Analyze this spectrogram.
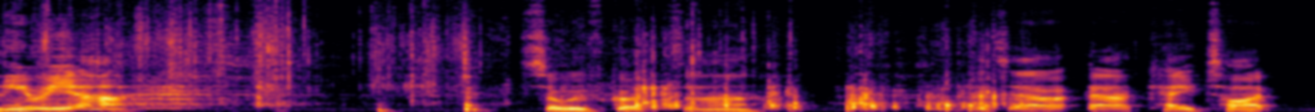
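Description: A cardboard tray rustles and scrapes as it is handled.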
